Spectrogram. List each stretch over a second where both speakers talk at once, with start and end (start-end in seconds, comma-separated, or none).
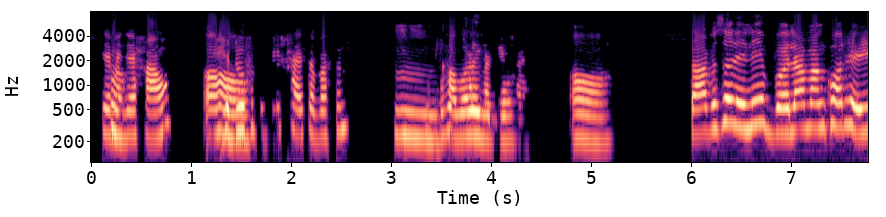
none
